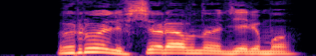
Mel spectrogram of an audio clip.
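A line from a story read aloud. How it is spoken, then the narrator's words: Cold statement. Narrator (Russian): холодно констатировала Дебби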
